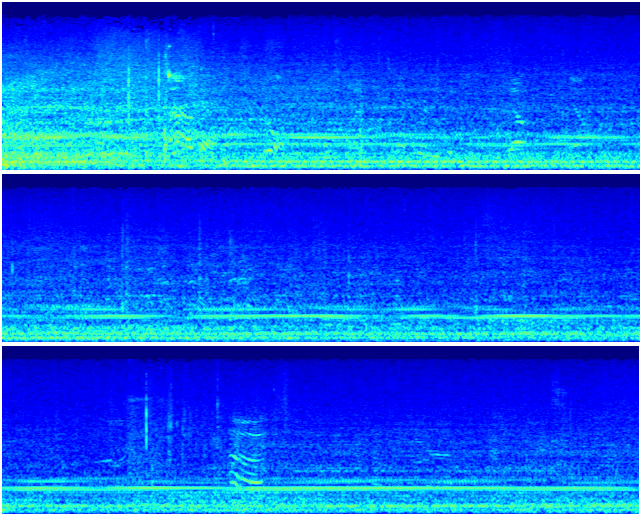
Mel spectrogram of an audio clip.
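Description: A steady electrical hum fills an aircraft cabin.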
